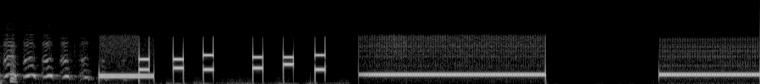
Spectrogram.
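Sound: telephone number being dialed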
